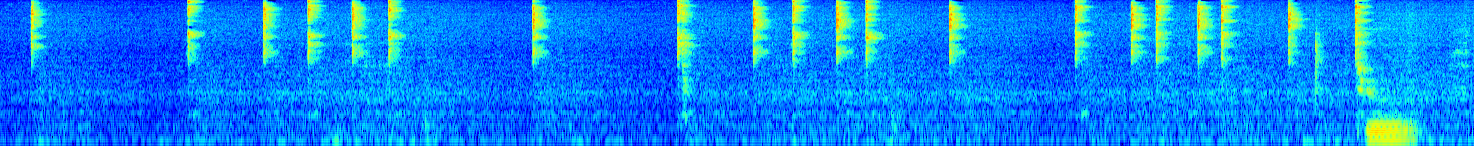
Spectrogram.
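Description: A stylus taps and scratches quickly on a tablet.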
